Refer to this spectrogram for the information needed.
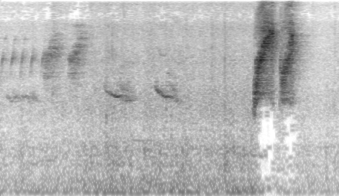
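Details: Javan white-eye, a lively singer, recorded as an original master track for training cage birds: soft slurred whistles, then two loud rasping bursts near the end.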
